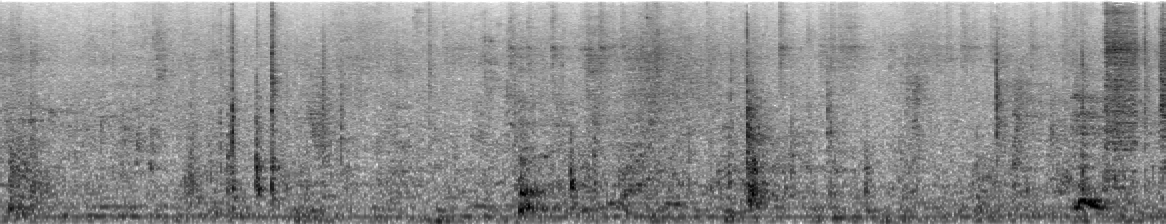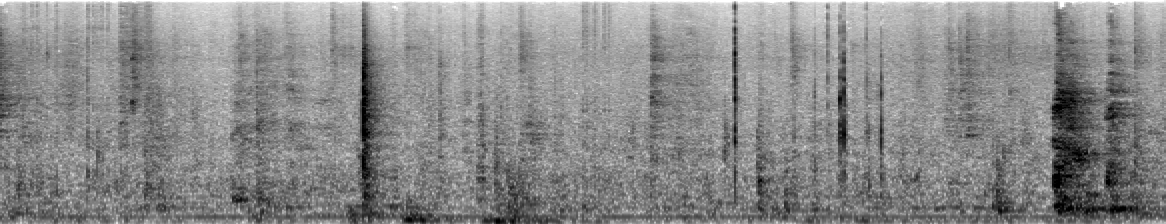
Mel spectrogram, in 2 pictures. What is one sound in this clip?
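Music stands and chairs knock and clatter.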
